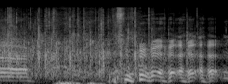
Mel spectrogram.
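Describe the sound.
An audience breaks into a burst of steady clapping after a man mentions his family opened a coffee shop in his hometown for people with Down syndrome to work at, with the man's voice starting to talk over the applause partway through.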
